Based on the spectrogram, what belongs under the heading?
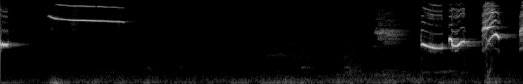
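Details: Orange-headed thrush master song for young birds learning to sing: a long high whistle sliding slightly down, then after a pause a burst of rich, varied whistled phrases swooping between mid and high pitch.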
